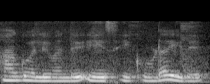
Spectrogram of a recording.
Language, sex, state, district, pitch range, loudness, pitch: Kannada, female, Karnataka, Bidar, 165-185 Hz, -13 LUFS, 170 Hz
